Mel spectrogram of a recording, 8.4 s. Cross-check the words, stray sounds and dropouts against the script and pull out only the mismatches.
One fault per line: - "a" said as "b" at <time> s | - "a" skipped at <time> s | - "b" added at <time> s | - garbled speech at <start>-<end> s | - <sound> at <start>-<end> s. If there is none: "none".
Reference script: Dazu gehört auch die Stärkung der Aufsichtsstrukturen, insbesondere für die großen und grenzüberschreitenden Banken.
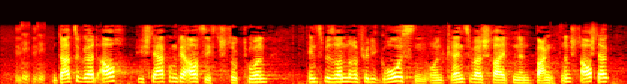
- laugh at 0.2-0.6 s
- garbled speech at 7.4-8.1 s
